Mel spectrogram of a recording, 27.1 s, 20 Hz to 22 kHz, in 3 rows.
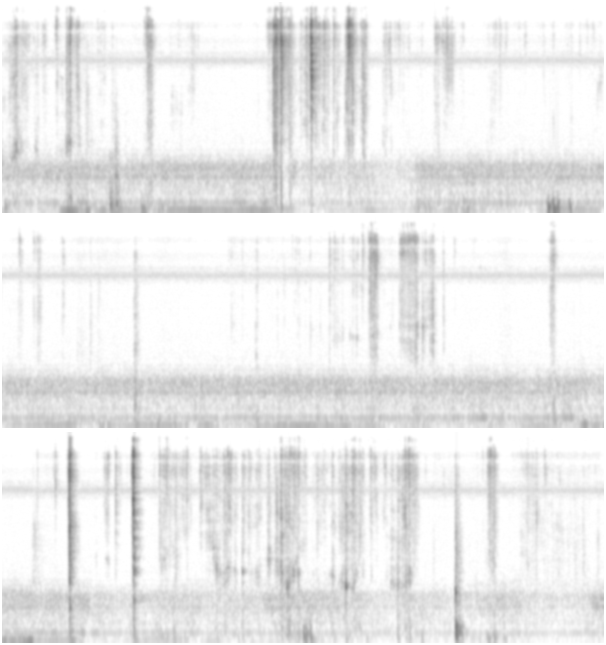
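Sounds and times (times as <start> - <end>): slime clicking and crackling: 4.0 - 5.9.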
